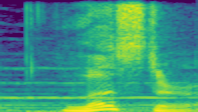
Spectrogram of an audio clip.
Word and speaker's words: Leicester: Lester, okay, that's much easier to pronounce than the way I was doing it.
